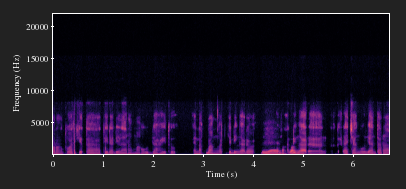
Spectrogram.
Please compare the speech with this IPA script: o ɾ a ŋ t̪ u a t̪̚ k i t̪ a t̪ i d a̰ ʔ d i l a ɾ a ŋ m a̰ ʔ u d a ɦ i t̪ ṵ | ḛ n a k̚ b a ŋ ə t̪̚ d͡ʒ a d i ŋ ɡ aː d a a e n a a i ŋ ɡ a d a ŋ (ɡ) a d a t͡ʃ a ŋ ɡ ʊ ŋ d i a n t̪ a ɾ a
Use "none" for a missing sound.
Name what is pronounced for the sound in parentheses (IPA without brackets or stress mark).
ɡ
